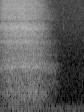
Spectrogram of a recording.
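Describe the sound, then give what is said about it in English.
A single deep breath: a loud, airy rush of air lasting under a second that quickly fades into near silence, with no talk. “slowing your breath down, dropping to one knee, putting your sights on the target focusing your world inside of the scope. Deep breath.”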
